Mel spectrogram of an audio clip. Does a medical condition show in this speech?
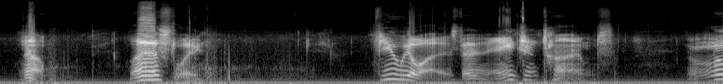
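Yes: cerebral palsy.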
